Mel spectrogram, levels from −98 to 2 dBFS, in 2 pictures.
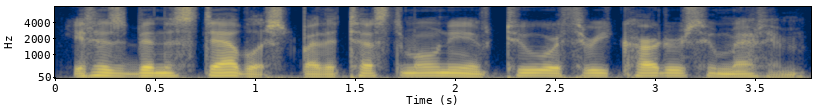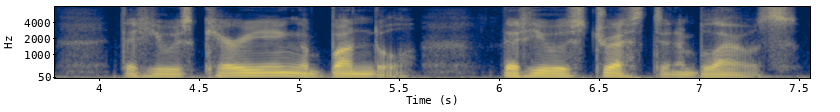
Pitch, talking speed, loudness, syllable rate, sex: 100 Hz, 220 wpm, -19 LUFS, 5.9 syllables/s, male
